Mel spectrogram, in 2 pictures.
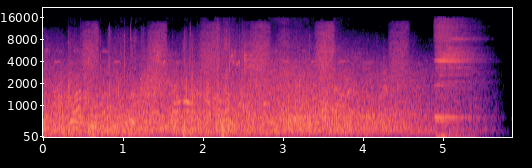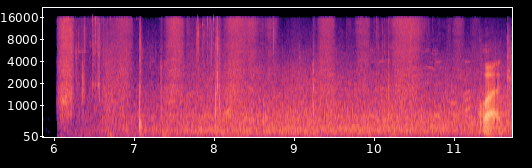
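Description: A broom sweeps across cobblestones.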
